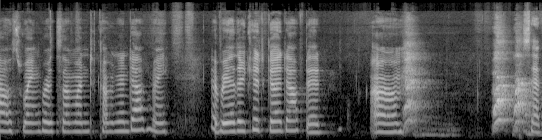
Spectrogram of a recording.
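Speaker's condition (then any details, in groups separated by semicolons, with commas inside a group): Cerebral palsy, mild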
